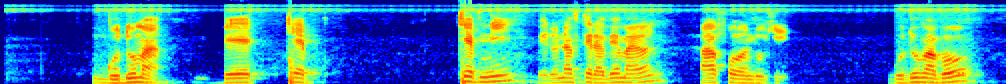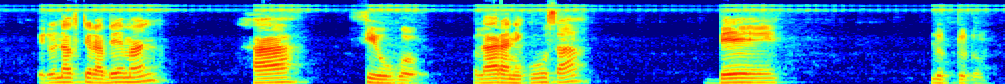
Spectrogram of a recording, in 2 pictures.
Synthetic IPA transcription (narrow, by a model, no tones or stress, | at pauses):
ɡuduma | bɛ | tʰɛb̚ | tʰɛbniɓɛɗɔnaftiɾabɛmajɔn | hafoːnduki | ɡudumabɔ | ɓɛɗɔnːaftiɾabɛman | ha | fiwɡɔ | kɔlaɾanikuːsa | bɛ | lutːuɗum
